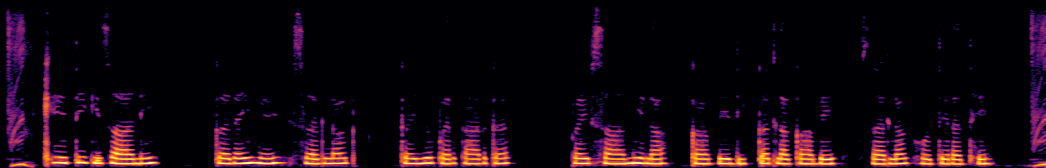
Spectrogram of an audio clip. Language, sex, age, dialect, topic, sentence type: Chhattisgarhi, female, 25-30, Northern/Bhandar, agriculture, statement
